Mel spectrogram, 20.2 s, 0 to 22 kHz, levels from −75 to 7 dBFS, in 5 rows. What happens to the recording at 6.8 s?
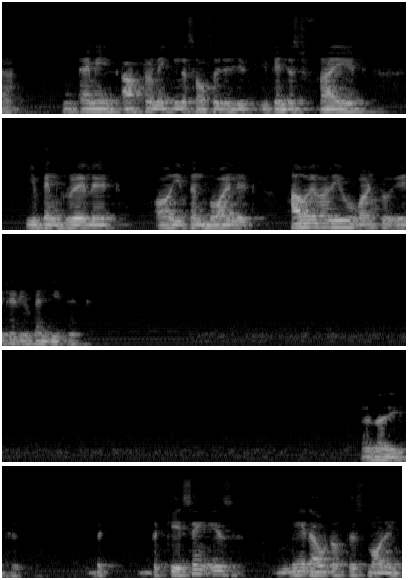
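At 6.8 s the speech carries mains buzz, present throughout the clip, not just at that moment. Sharp switching spikes at twice the 50 Hz mains rate add a raspy drone well below the speech. A spectrogram shows evenly spaced horizontal harmonic lines climbing into the kilohertz range.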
